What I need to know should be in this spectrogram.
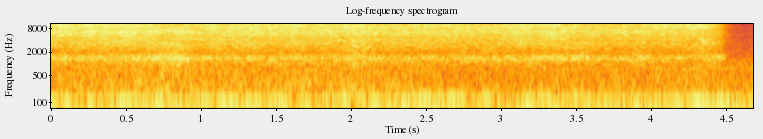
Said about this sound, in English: And then again with the hairspray.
